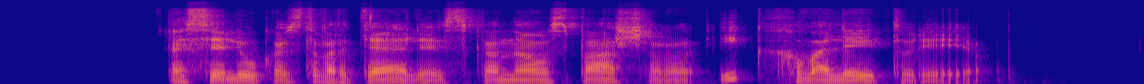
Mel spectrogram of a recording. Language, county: Lithuanian, Vilnius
